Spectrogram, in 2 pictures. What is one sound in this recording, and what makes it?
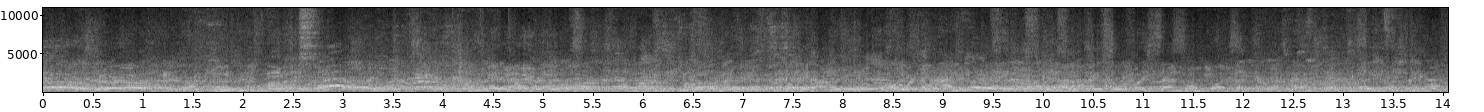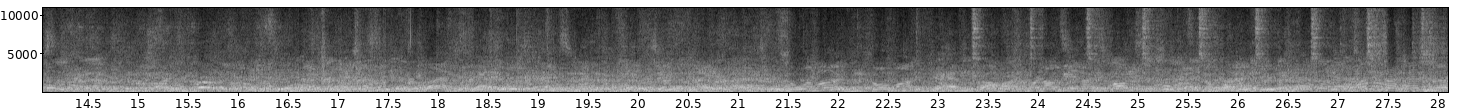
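A keyboard plays along with the band.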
